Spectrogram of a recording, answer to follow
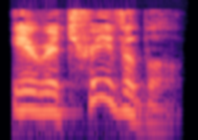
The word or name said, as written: irretrievable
